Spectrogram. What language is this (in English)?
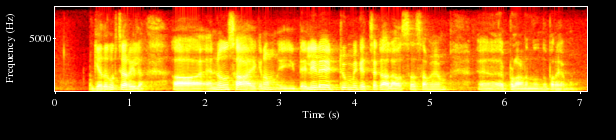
Malayalam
